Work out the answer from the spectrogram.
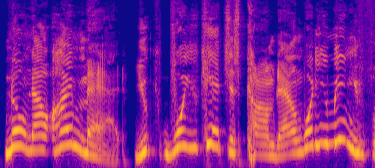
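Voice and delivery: high-pitched acted indignation; mad. Helper who just got mad at the upset friend, high and indignant. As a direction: flare up in exaggerated exasperation. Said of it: "who just got mad".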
